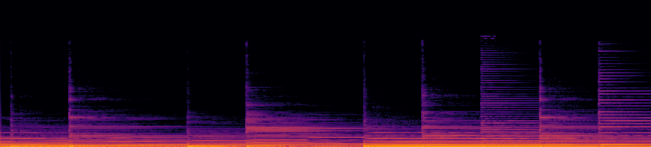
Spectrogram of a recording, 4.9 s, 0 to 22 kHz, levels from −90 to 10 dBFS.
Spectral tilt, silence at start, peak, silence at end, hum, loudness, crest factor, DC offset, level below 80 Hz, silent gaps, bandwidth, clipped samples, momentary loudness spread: -10 dB/octave; 0 s; -4 dBFS; 0 s; none; -17 LUFS; 12 dB; under 0.1%; -38 dBFS; none; 5.4 kHz; under 0.1%; 10 LU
